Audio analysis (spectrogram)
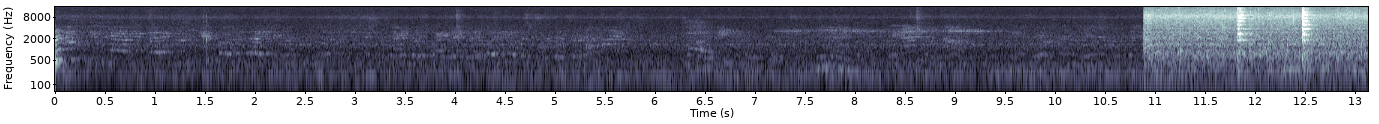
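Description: Soft sizzling of cauliflower pieces deep-frying in oil for gobi manchurian runs under a person's speech, then swells into a louder, crackling hiss near the end.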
